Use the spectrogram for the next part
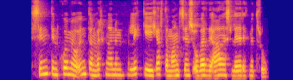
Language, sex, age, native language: Icelandic, female, 30-39, Icelandic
